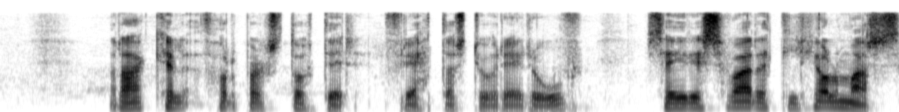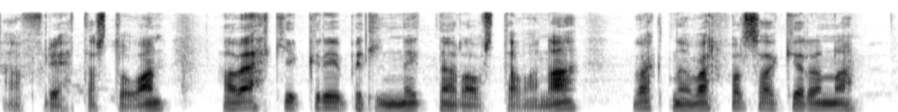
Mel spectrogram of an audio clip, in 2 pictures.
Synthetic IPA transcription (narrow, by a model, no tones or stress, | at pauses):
rʔaːkʰɛlθɔɾpaɾkst̪owht̪ɪɾ̥fɾjɛht̪ast̪jowɾɪɾuːv | seːjɪɾisvaːɾɪθt̪ʰɪlhçjawlmaɾ̥sa̰ðfɾjɛht̪ast̪oːwvanhavɛhcɪkɾɪːpɪt̪ʰɪlnejt̪naɾaːwst̪a̰ːva̰nːa | vɛknavɛr̥kfalsaðcɛːɾana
